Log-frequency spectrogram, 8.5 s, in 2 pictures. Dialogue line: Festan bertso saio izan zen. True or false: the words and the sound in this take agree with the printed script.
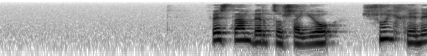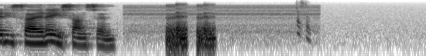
false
